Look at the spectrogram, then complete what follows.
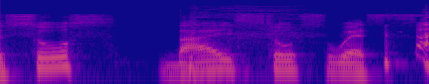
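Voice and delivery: slow mock French-accented English, "South" said as "Sauce"; drawn-out "Sauce by Southwest" in mock French-accented English; Guillaume's English accent. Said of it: "de rire de l'accent de Guillaume".

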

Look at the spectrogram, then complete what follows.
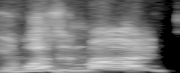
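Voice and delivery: very high squeaky retold protest; high-pitched "not me" impression; mock defensive denial. Acts out brother's hasty denial.

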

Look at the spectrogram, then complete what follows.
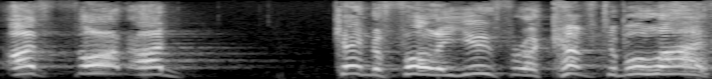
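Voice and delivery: mock complaint. Preacher playing a believer complaining to Jesus, mock whine. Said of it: "I'm like".

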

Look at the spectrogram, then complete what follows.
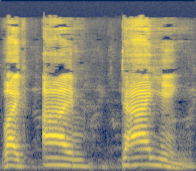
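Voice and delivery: very slow, dragging out each word; drawn-out exhausted groan. Acted. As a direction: sound totally spent. Exhausted mid-sex.

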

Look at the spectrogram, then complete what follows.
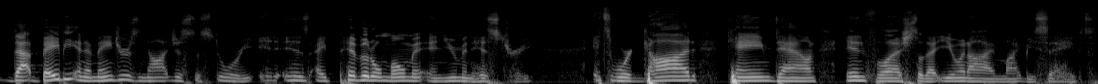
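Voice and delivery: hushed, earnest preaching. Real, not acted. Preacher on the manger's meaning, soft and earnest. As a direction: let it sink in gently, quiet and low. Preacher's solemn closing point.

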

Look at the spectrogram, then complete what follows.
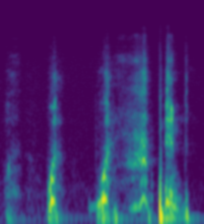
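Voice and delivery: high, bewildered question; baffled. Retold or imitated. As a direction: sound totally lost. Continues baffled reaction.

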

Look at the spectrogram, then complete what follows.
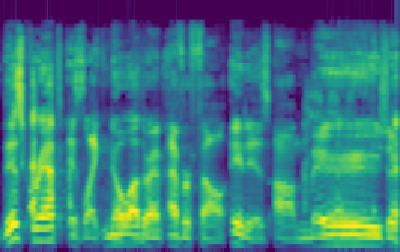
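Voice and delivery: slow, drawn-out AMAZING at the end; mock testimonial gush. Shown as a demonstration. Host rehearsing a product plug for the bow grip, mock gushing. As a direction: oversell it, stretching "amazing" out long.

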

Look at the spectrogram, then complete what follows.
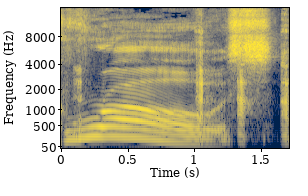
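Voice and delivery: high, loud grossed-out groan; disgusted. Real, not acted. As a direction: recoil in disgust. Grossed out by the topic.

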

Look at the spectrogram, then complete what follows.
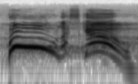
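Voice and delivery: high, loud whoop of joy; shout of praise. Shown as a demonstration. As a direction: whoop it out like a cheering fan. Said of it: "It's shouting".

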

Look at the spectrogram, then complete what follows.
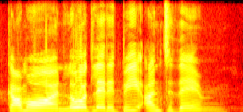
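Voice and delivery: loud, emphatic exhortation; fervent preacher's shout of prayer; rallying cry. Real, not acted. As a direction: call out boldly to stir the congregation.

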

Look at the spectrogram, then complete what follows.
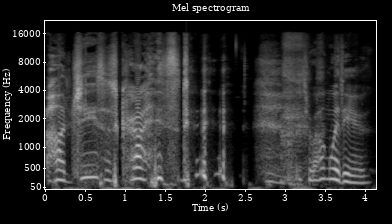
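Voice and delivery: high, slow and appalled; disgusted character voice. Acted. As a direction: recoil at something gross, drawn out. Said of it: "just like".

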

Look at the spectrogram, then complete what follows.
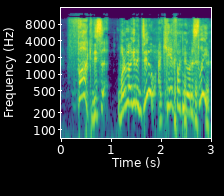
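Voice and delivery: high, panicky, near squeal; panicked. Retold or imitated. Too scared to sleep in the hotel, high panicky voice. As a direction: let the fear push the voice way up. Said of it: "I'm like".

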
